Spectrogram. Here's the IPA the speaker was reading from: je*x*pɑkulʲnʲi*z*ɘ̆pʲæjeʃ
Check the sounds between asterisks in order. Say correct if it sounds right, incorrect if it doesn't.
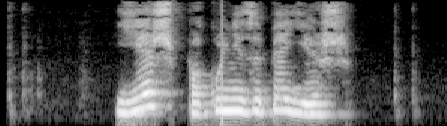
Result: incorrect, correct

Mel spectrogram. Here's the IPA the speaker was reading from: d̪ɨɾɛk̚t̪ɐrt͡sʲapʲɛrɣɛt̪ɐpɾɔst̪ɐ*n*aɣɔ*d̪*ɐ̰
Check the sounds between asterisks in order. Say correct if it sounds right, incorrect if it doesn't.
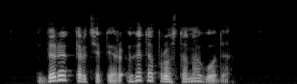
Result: correct, correct

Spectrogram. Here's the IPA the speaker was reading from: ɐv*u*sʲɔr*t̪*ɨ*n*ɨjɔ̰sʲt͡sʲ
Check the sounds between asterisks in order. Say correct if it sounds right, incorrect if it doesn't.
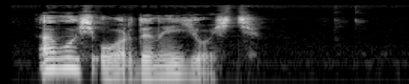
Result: incorrect, incorrect, correct

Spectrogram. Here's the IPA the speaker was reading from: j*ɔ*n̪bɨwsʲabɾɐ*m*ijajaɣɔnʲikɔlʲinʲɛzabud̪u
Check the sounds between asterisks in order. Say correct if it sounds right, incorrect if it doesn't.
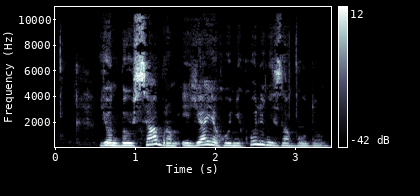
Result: correct, correct

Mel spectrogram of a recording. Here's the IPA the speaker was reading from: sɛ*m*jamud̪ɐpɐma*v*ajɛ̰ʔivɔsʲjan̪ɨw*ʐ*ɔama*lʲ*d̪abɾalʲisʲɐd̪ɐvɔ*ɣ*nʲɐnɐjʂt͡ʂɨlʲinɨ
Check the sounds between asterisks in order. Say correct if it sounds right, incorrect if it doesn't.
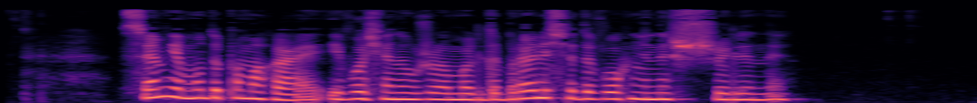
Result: correct, incorrect, correct, correct, correct

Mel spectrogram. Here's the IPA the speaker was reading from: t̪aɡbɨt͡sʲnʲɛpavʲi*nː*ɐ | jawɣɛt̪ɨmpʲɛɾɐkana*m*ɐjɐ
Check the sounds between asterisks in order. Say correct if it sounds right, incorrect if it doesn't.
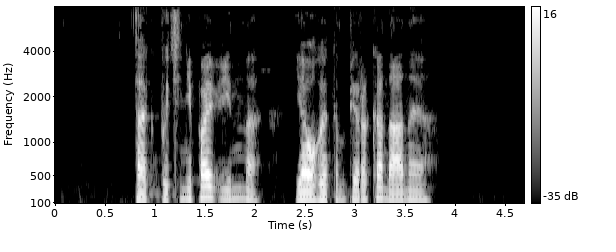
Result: correct, incorrect

